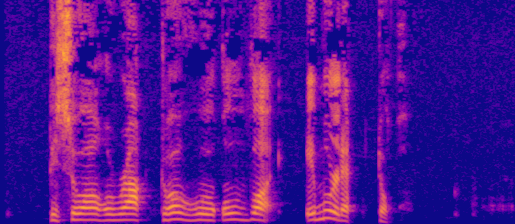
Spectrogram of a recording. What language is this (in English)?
Inupiaq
